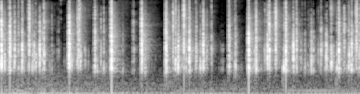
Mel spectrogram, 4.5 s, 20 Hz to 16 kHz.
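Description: Long pink nails tap and scratch the shell of a hollow black Xbox 360 plastic gamepad and click its buttons. The result is a quick, dense run of dry, bright plastic clicks and ticks with brief pauses and almost no low end or ring.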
